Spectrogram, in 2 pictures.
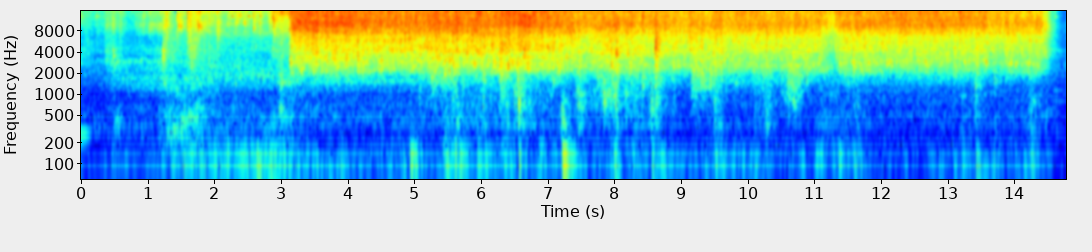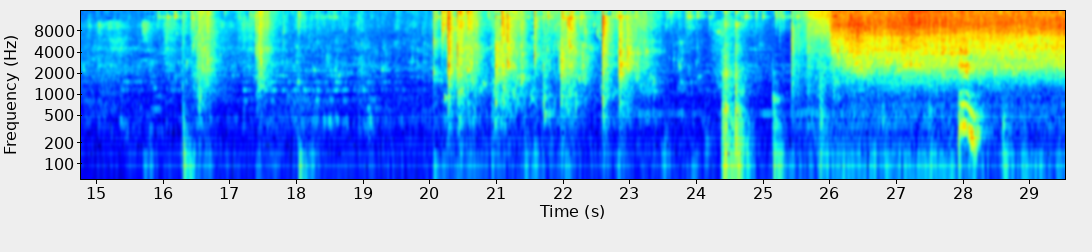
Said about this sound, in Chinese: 浴缸放个水。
